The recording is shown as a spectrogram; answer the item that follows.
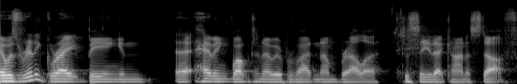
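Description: Speaking fairly quickly with a New Zealand accent, a man at medium pitch keeps his intonation fairly even while his loudness swings widely, on a very clean recording with a silent background. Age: 20s. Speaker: podcast host. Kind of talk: casual chat.

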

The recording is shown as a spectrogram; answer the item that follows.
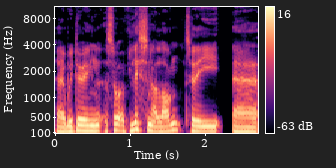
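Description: A man's medium-pitched, dark, mellow voice with a British accent and ordinary pitch variation, on a very clean recording with a silent background. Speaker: podcast host and co-commentator. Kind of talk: live sports commentary, listen-along to a race. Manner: casual, chatty, bantering; describing the race action as it happens.

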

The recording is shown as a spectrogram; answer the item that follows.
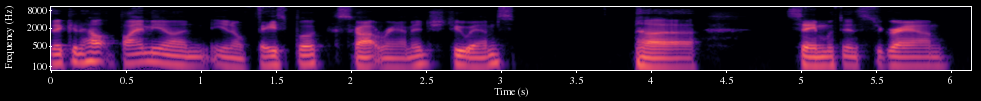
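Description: A man with an unremarkable speaking voice talks at a moderate pace, in a fairly low pitch with fairly even intonation. The sound is dry and close with no echo, over a quiet background. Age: 40s. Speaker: entrepreneur and podcast services provider. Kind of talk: casual chat.

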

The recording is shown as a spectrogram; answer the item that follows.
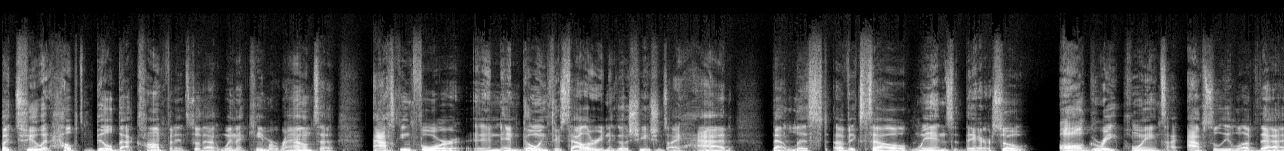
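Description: In a very clean recording with a silent background, the speech keeps a moderate pace and ordinary pitch variation. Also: man, very deep, low pitch for a man. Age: 20s. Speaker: podcast host. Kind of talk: interview. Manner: animated.

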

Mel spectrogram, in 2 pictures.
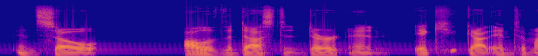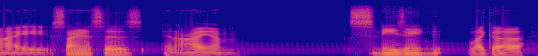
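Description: A man's medium-pitched voice at a very slow pace, with long, frequent pauses, ordinary pitch variation and music in the background. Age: 20s. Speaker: podcast host. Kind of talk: casual chat.

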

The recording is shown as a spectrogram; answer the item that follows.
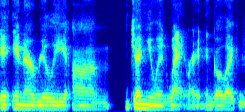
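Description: A man in a normal speaking voice with a fairly low pitch, a moderate pace, and an American accent. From Boston area. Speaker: comedian and TV writer. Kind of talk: casual chat.

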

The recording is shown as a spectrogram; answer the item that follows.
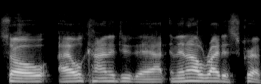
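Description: With an American accent, a man talks at a fairly quick pace over a quiet background. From Massachusetts. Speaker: comedian. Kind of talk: casual interview chat. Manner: halting, many fillers.

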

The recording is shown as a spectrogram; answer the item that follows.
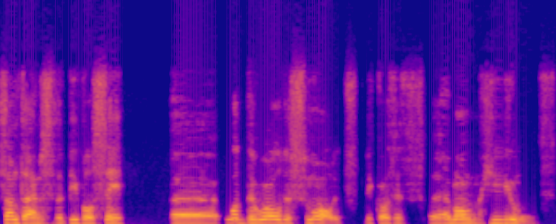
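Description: A man speaks with a Lithuanian accent. His voice is fairly high-pitched for a man. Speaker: artist and micronation representative. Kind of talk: interview. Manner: halting, many fillers.

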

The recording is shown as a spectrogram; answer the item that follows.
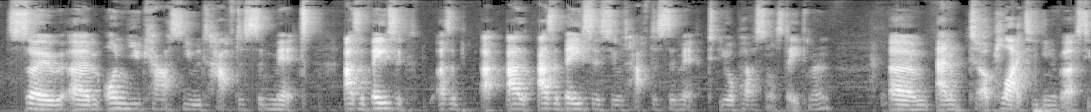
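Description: A woman with an English accent speaks at a fairly quick pace in a very deep, low voice and a flat monotone. Her loudness swings widely, and music plays in the background. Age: 20s. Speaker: university student. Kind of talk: interview. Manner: hesitant, many fillers.

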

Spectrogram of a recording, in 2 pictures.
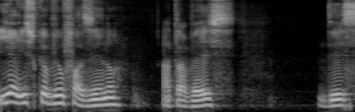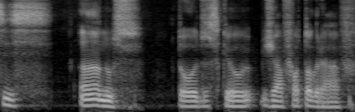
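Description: A man's medium-pitched voice at a very slow pace, with long, frequent pauses, very even loudness and ordinary pitch variation, on a very clean recording with a silent background. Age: 40s. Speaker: photographer. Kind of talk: video presentation of own work.

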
